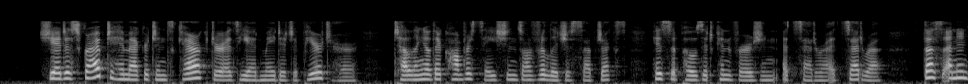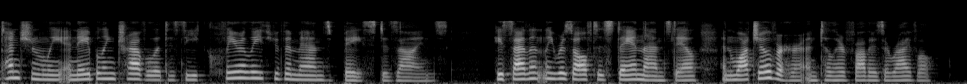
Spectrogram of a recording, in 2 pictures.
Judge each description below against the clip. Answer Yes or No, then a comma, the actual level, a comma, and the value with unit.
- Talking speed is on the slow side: No, average, 165 wpm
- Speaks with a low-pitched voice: No, high, 215 Hz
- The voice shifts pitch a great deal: No, average, 4.2 semitones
